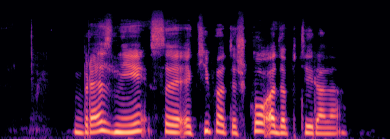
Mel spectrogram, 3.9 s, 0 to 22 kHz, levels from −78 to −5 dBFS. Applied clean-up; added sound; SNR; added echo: neural mask model Resemble Enhance denoiser.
